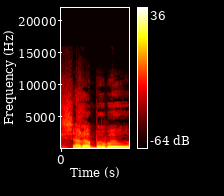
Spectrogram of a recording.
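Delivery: cartoon character voice.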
